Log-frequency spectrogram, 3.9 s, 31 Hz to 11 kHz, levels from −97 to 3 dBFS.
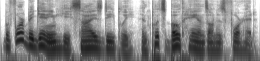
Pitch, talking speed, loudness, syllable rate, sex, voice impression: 105 Hz, 185 wpm, -18 LUFS, 5.1 syllables/s, male, masculine, adult-like, very middle-aged, thick, tensed, powerful, very bright, soft, clear, slightly fluent, cool, intellectual, very refreshing, slightly calm, friendly, reassuring, very unique, slightly elegant, wild, very lively, slightly kind, intense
